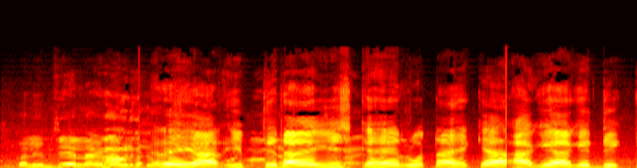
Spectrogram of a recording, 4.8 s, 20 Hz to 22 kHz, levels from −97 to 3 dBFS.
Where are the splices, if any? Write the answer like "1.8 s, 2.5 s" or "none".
1.0 s, 3.8 s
